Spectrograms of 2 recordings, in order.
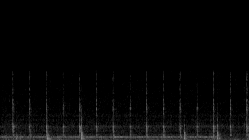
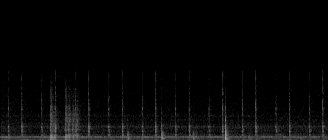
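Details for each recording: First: Antique Westminster chime clock with crisp, evenly spaced ticks about three a second after being nudged slightly left to find its center of gravity. It had been ticking off-beat before; the pendulum clock is now running in beat. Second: Antique Westminster chime mantel clock ticking about three times a second with slightly uneven tick-tock because it doesn't sit at its center of gravity on the table; pendulum clock out of beat, needs repositioning.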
